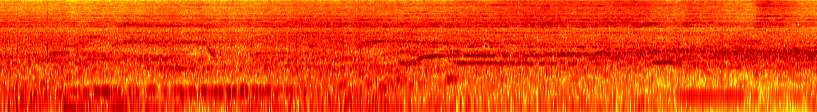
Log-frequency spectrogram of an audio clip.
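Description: A live rock band playing loud, amplified electric guitars, with an audience yelling.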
